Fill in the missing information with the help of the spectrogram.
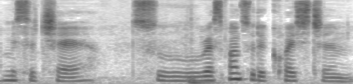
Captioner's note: speaking French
